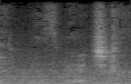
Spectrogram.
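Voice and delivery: breathy unvoiced aside; hushed, scandalized whisper; mock whisper. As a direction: whisper it under your breath in disbelief. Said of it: "I was just like".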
